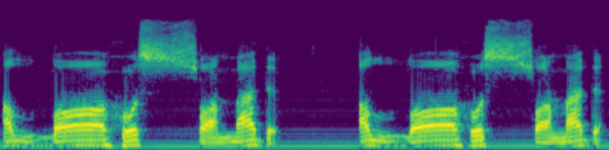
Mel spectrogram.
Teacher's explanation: آگے اللہ کے لام سے پہلے چونکہ حمزہ کے اوپر زبر ہے تو موٹا پڑھا جائے گا اللہ، پھر ہا کو صاد کے ساتھ ملایا جائے گا اور صاد بھی موٹا پڑھیں گے، ورنہ سین اور صاد کے اندر فرق نہیں رہے گا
